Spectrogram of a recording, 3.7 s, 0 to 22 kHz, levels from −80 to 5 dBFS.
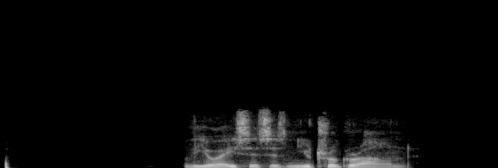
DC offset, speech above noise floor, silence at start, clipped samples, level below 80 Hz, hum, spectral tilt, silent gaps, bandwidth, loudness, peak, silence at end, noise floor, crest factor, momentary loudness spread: under 0.1%; 61 dB; 0.05 s; under 0.1%; -62 dBFS; none; -4.5 dB/octave; none; 8 kHz; -22 LUFS; -6 dBFS; 0.7 s; -82 dBFS; 20 dB; 13 LU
